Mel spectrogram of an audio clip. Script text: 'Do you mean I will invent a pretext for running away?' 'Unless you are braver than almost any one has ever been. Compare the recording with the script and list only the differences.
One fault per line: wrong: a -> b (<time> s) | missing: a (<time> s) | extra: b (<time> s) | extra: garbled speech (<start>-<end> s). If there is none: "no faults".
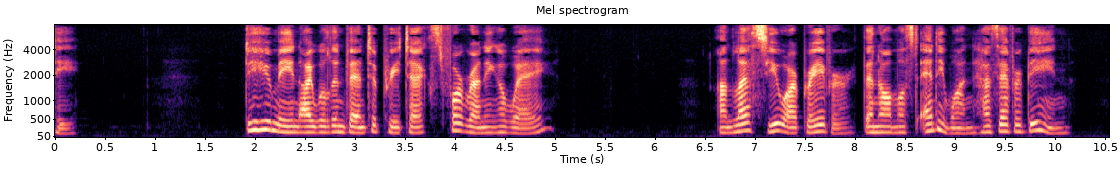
no faults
